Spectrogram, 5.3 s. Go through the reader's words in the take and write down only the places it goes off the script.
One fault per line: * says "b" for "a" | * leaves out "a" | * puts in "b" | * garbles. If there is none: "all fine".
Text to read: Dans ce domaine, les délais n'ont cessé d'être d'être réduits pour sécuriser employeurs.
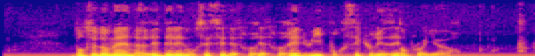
all fine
